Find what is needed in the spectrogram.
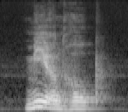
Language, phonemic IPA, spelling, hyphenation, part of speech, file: Dutch, /ˈmiː.rə(n)ˌɦoːp/, mierenhoop, mie‧ren‧hoop, noun, Nl-mierenhoop.ogg
- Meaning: anthill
